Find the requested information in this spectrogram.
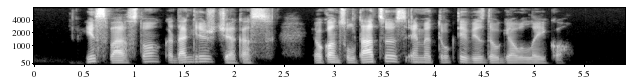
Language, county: Lithuanian, Vilnius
